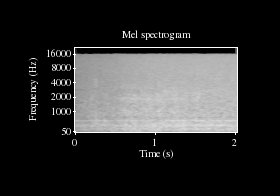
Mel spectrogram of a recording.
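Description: Poetry-slam audience snapping fingers in appreciation of a line, a dense patter that builds over the first second and then holds steady.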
